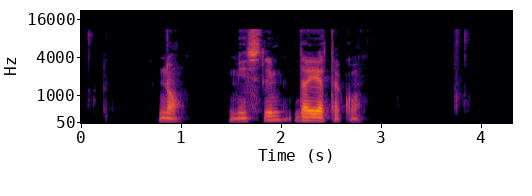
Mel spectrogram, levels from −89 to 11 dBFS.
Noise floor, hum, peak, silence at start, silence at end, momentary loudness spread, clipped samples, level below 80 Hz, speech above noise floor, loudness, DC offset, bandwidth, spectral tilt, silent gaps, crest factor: under -90 dBFS; none; -4 dBFS; 0.8 s; 1.55 s; 20 LU; under 0.1%; -68 dBFS; over 66 dB; -24 LUFS; under 0.1%; 11.5 kHz; -3 dB/octave; none; 24 dB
